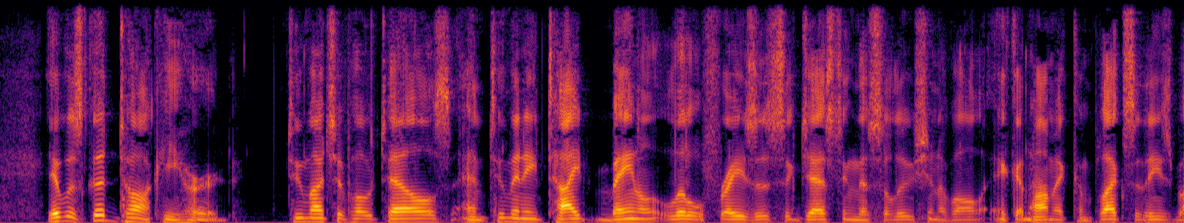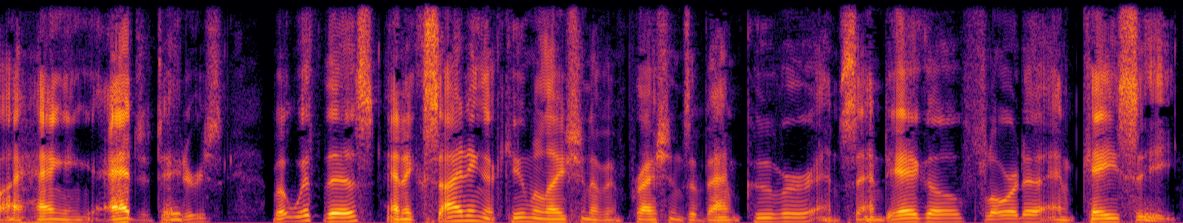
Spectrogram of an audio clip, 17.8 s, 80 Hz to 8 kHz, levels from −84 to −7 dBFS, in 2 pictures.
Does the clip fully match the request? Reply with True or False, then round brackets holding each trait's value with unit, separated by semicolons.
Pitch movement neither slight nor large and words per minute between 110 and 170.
True (4.0 semitones; 150 wpm)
